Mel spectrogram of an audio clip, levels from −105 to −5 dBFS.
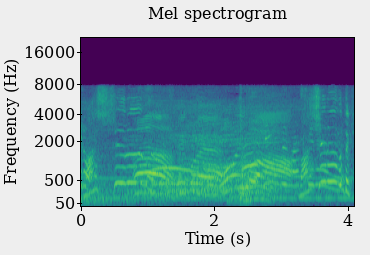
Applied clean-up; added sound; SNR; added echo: none; Squeak; 17 dB; none.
